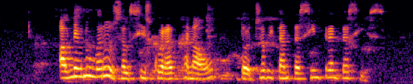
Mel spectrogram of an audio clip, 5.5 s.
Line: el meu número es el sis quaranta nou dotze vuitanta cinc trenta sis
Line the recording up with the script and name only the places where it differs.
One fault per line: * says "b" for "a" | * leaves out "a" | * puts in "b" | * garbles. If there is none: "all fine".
all fine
